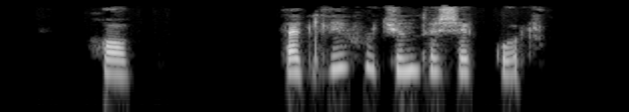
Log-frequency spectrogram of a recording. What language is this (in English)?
Uzbek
